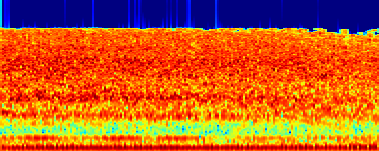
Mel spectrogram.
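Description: Heavy metal song holding a low, distorted chord that rings on steadily with no vocals.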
